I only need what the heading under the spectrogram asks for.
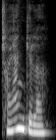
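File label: "triangular", British English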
